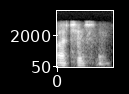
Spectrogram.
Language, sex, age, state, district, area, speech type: Marathi, male, 18-30, Maharashtra, Ratnagiri, rural, conversation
